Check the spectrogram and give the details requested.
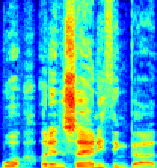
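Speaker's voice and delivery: exaggerated indignant outburst.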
